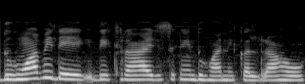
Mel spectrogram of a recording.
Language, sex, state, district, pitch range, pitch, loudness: Hindi, female, Madhya Pradesh, Dhar, 200-230 Hz, 220 Hz, -16 LUFS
